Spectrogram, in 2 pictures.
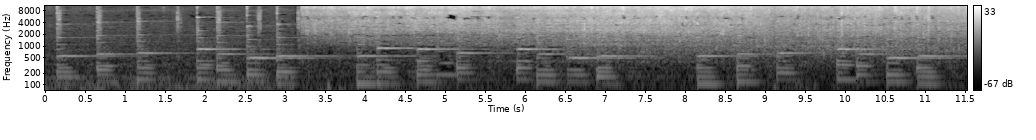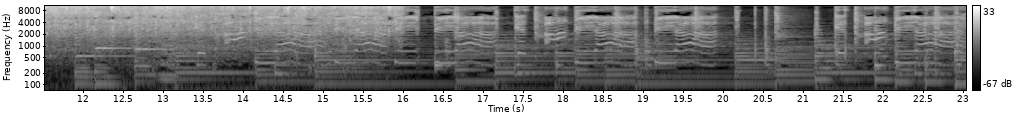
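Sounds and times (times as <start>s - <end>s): background music melody: 0.0s - 23.0s
food sizzling on a griddle: 3.2s - 16.1s.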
